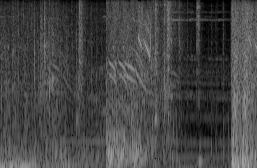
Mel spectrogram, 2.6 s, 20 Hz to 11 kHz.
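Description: Gunfire in the World War II shooter Return to Castle Wolfenstein, a 6on6 competitive match on the beach map: several quick shots crackle in short bursts, with a loud final burst at the end and no talk.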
